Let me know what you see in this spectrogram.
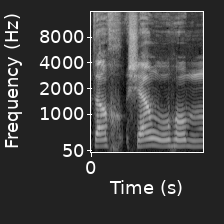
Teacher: اس میں خا موٹا ہے اور تخشو میں آپ نے ہونٹ جو ہے وہ گول رکھنے ہیں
